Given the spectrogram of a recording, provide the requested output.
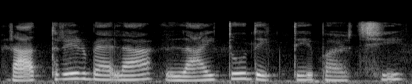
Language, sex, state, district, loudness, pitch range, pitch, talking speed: Bengali, female, West Bengal, Alipurduar, -18 LUFS, 190-235 Hz, 215 Hz, 75 wpm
